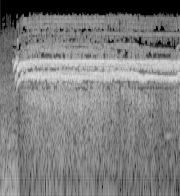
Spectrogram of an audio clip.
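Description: A loud, sustained blast of many shrill whistles blown at once by people during a church service, a dense high-pitched chorus that starts abruptly and holds steady without pause.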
